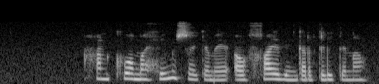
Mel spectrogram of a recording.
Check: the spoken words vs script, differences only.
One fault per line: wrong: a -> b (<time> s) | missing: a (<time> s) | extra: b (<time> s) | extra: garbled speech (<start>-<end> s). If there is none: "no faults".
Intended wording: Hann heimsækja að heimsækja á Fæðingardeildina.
wrong: heimsækja -> kom (1.2 s)
extra: mig (2.1 s)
